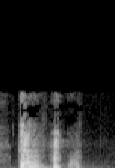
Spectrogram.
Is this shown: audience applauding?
no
